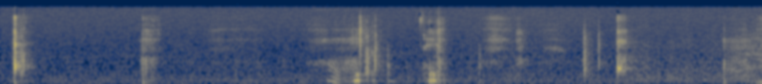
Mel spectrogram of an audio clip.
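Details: About six short, sharp little catches in under eight seconds, with faint baby sounds between, from a baby girl awake early in the morning: infant hiccups.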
